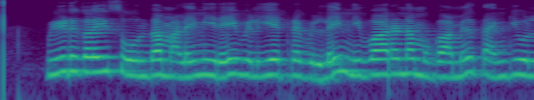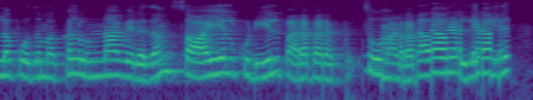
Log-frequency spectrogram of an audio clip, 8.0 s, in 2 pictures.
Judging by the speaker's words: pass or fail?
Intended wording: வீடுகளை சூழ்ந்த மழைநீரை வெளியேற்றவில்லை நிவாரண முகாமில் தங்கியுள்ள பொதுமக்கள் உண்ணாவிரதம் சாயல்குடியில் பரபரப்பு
fail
